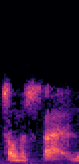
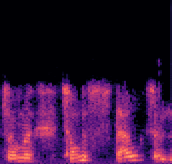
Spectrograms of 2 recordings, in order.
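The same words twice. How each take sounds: First: Staten said with a short a, STAT-en; corrected name. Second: Stolten said with a long o, STOHL-ten; misread name. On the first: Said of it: "A for an E there". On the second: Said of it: "Is that Staten or Stolten?". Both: Real, not acted.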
